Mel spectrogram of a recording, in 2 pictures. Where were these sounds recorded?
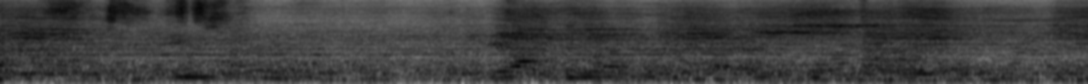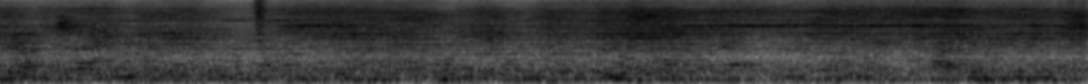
on a subway train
